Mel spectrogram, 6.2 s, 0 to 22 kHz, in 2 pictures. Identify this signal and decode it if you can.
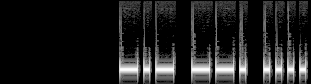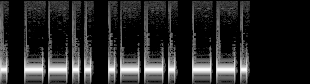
Morse code, heard as a keyed tone, about 20 wpm, 700 Hz. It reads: KG5ZPG
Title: Speed Racing - USA 2x3 Call Signs 17wpm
